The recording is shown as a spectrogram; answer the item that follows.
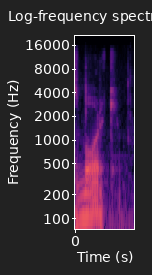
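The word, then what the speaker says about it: Boork: Leif Bork, uttalas Bork, är tränare för damernas landslag i hockey.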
